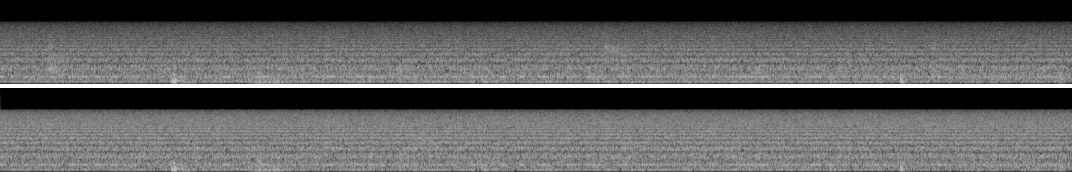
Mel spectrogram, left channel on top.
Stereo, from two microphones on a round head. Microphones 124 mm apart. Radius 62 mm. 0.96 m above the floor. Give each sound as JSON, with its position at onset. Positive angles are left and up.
{"t": 0.0, "sound": "a drone", "side_deg": -70}
{"t": 1.7, "sound": "footsteps", "side_deg": -10}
